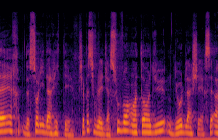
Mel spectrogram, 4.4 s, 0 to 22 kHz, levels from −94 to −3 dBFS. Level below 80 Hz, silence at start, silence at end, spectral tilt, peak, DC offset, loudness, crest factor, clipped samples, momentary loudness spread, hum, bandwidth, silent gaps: -64 dBFS; 0 s; 0 s; -5.5 dB/octave; -16 dBFS; 0.5%; -33 LUFS; 18 dB; under 0.1%; 7 LU; none; 16 kHz; none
